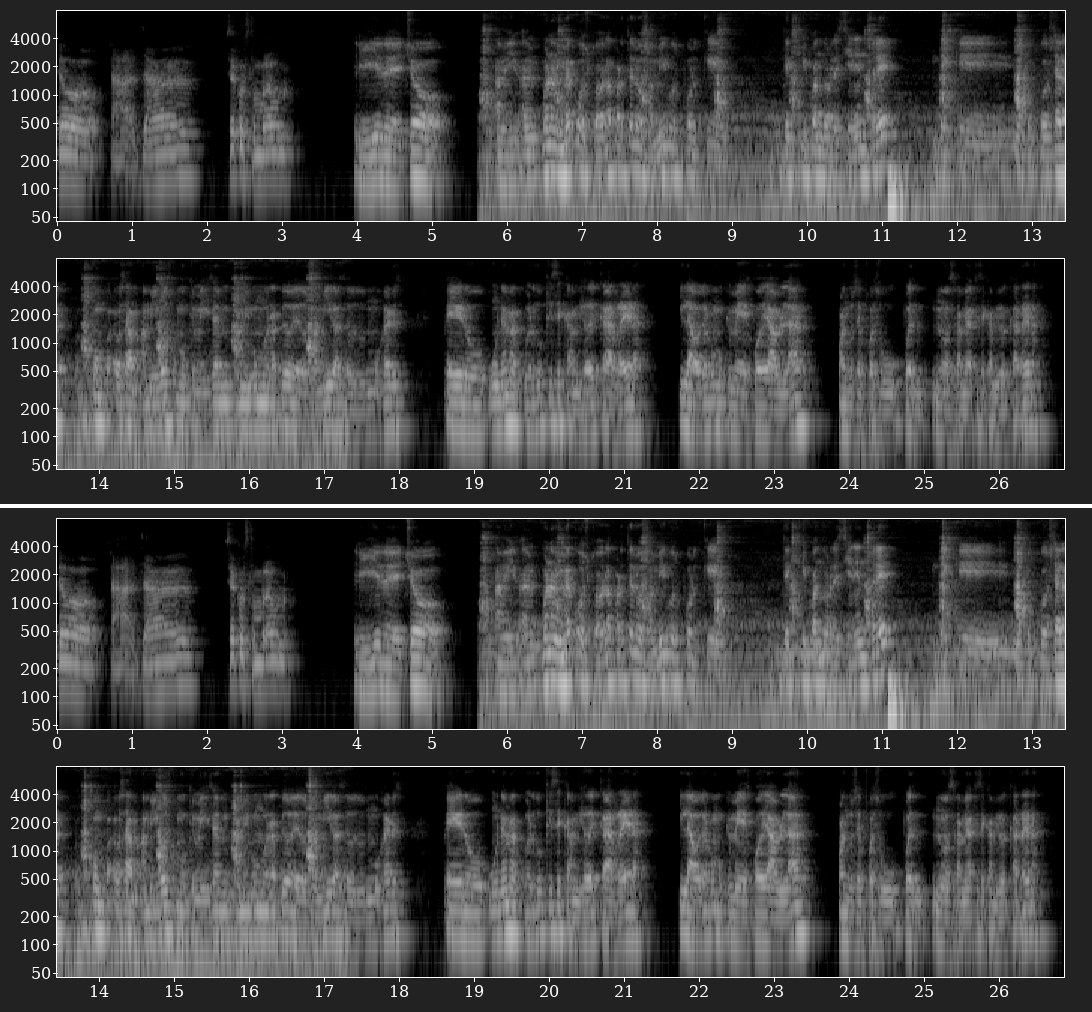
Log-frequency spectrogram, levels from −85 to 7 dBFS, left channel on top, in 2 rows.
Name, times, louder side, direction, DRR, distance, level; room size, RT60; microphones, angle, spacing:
voice 1, 0.0-1.8 2.2-3.0, equal, 65° right, 4 dB, 1.3 m, -36 dB
voice 2, 4.0-5.1 5.8-9.0 9.6-11.2 11.6-18.0 18.6-21.2 21.7-23.5 23.8-26.5, equal, 35° right, 2 dB, 1.8 m, -32 dB
Clock, 5.6-17.4, right 1 dB, 80° right, 3.7 m, -36 dB
10.5 x 4.8 x 6.7 m, 0.38 s
head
